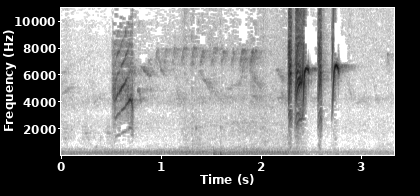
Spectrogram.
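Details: Olive-backed sunbird (kolibri ninja), lure recording meant to draw an answer: a quick descending high trill, a thin drawn-out whistle, then a tight cluster of piercing high chips near the end, with a low hum beneath.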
